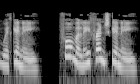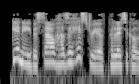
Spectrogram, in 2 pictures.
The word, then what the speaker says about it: Guinea-Bissau: Guinea-Bissau. Listen. ɡiઃnɛ-bi-SOW. Officially the Republic of Guinea-Bissau. Portuguese. República da Guiné-Bissau.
